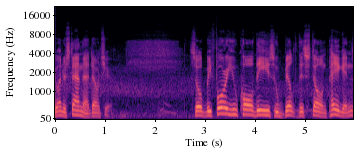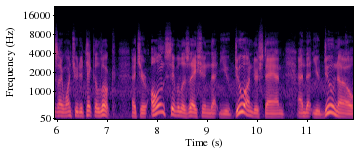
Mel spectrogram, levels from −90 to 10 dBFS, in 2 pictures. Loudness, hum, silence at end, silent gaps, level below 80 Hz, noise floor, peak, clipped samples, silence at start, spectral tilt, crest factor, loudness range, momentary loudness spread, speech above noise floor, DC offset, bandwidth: -24 LUFS; none; 0 s; none; -72 dBFS; -51 dBFS; -8 dBFS; under 0.1%; 0 s; -6 dB/octave; 16 dB; 3 LU; 11 LU; 27 dB; under 0.1%; 9.6 kHz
